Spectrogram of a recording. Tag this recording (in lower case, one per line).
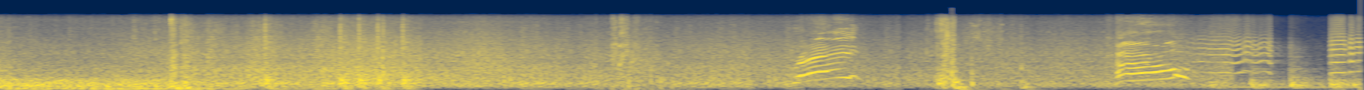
music
speech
